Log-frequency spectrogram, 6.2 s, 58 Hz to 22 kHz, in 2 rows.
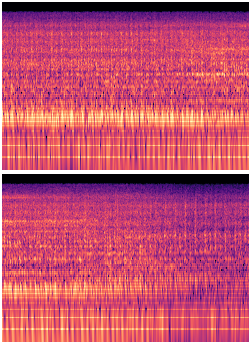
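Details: Kia Spectra 1.6 engine idling with a fairly even tapping, about four knocks a second, over the hum and steady throughout. An engine knock of unknown origin.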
